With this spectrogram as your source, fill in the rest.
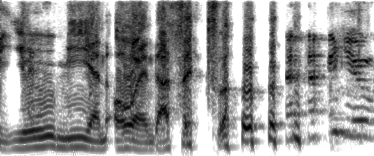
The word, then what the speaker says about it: Yumio: I was lucky that my name is pretty easy because you you just say you me and O and that's it so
